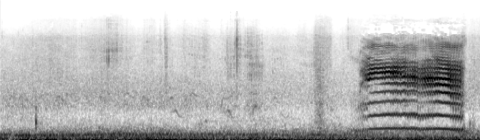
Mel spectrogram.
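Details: Community stray cat in a public park giving one long, loud, level meow near the end after quiet moments of faint rustling, set against a constant low background hum.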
